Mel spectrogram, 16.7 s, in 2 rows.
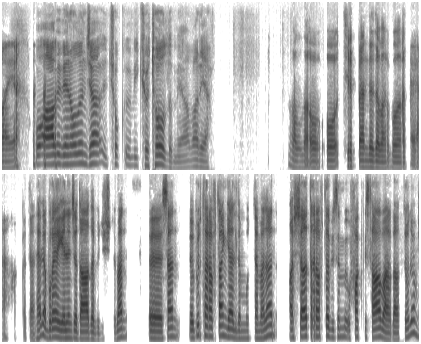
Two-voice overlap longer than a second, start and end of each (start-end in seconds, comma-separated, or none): none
